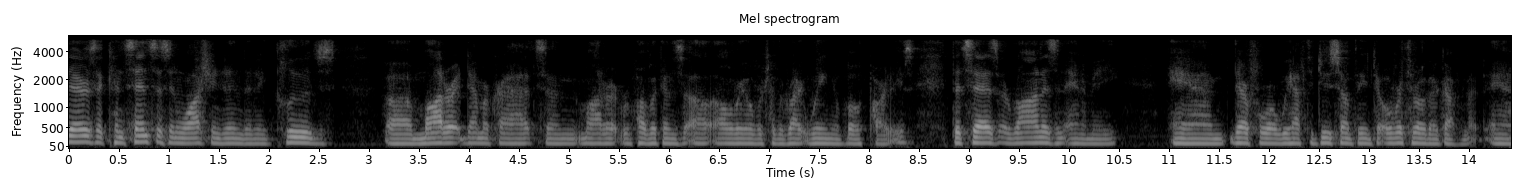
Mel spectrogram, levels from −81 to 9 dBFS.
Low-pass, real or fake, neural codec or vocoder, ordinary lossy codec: 5.4 kHz; real; none; AAC, 24 kbps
